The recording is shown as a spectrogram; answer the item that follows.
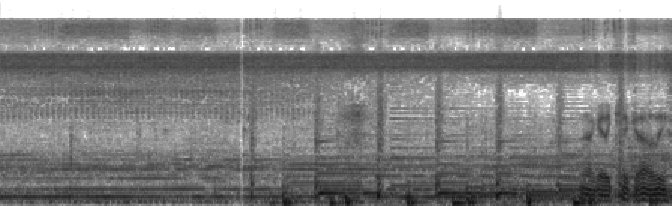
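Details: Many annual cicadas call together in a loud, steady high-pitched buzzing drone around a lakeside campsite on a hot August morning, with brief human voices.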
